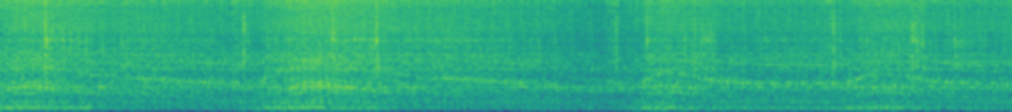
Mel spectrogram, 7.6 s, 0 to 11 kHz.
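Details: 2002 Subaru WRX, 176,xxx miles, replacement EJ20 engine of about 70,000 miles, untuned, with cat-back exhaust, intake and BOV mods: dull, rhythmic, fairly loud knock at idle; owner suspects the turbo or a spun crank bearing.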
